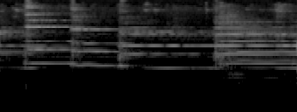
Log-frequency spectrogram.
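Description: Handbell choir ringing a slow passage: several chords struck in turn, each left ringing on into the next.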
